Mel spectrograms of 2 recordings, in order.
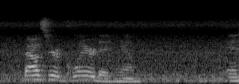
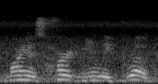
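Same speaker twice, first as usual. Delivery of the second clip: ordinary delivery, nothing marked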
